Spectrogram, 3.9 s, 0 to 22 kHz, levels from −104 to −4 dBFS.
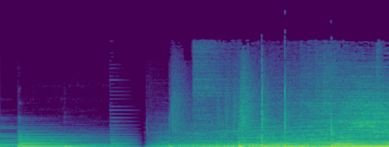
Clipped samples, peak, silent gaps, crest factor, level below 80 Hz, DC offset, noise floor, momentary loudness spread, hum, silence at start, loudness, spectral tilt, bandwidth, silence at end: under 0.1%; -8 dBFS; none; 16 dB; -30 dBFS; under 0.1%; -47 dBFS; 21 LU; none; 0 s; -26 LUFS; -6 dB/octave; 14.5 kHz; 0 s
